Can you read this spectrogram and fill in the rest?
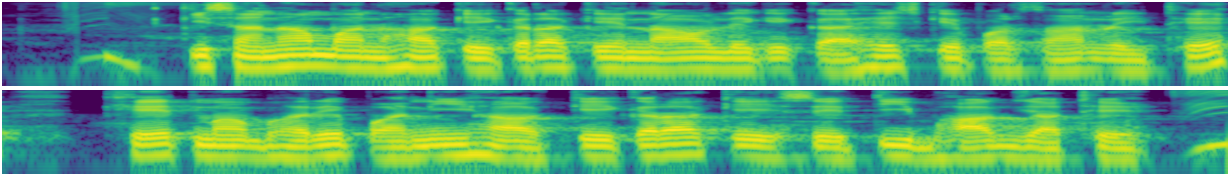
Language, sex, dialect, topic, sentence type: Chhattisgarhi, male, Western/Budati/Khatahi, agriculture, statement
